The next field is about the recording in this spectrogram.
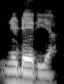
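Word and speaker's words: Cnidaria: जैसे निडरिया इसमें सी साइलेंट रहता है।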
